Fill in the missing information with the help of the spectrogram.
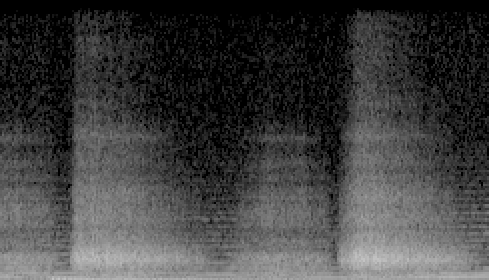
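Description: Heavy breathing inside a spacesuit helmet: two slow, loud inhale-exhale cycles with a hollow, muffled quality over a steady low hum of equipment. No one speaks.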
